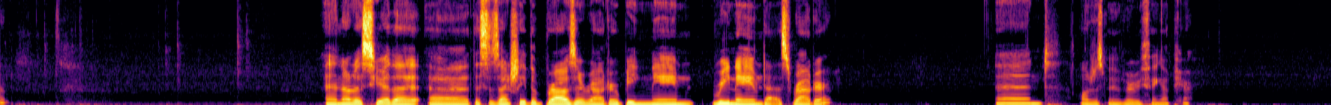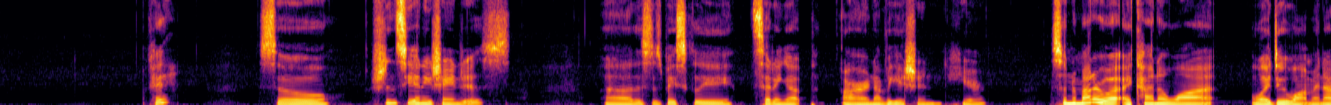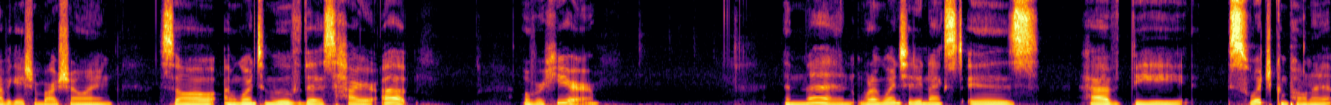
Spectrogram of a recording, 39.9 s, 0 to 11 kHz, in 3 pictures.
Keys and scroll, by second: 0.6 Return, 0.8-2.9 typing, 3.0 Return, 11.4 super+x, 11.7 Down, 12.3 super+v, 12.8 super+s, 29.6 super+x, 30.6 Return, 31.2 super+v, 33.9 BackSpace, 34.0 BackSpace, 34.1 BackSpace, 34.3 BackSpace.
